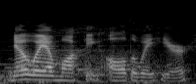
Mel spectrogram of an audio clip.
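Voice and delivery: loud, exasperated grumble; loud, fed-up gamer groan; loud complaint. Real, not acted. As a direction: protest the long walk out loud. Player balks at long walk.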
